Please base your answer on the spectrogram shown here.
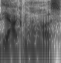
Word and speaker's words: Diakomihalis: Yianni Diakomihalis. How do you pronounce the last name? Diakomihalis? That's it. Diakomihalis. I said it right.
